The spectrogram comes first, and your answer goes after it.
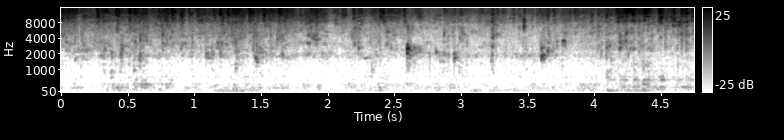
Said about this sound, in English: I'm just going to wash my hand a little bit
